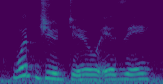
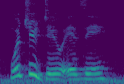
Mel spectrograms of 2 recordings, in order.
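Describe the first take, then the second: First: It is said slowly with space between words. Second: It is said at normal pace.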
